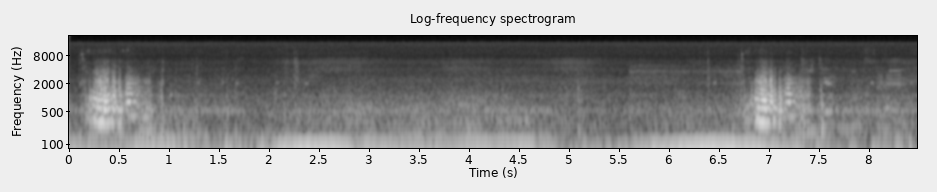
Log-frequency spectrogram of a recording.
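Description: A windscreen wiper squeaks as it sweeps across wet glass.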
